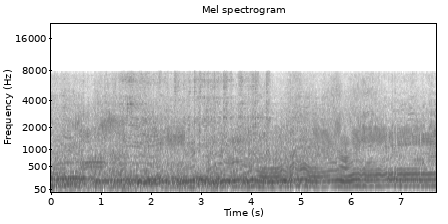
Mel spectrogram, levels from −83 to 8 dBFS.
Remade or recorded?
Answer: recorded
